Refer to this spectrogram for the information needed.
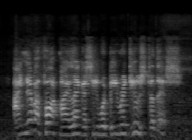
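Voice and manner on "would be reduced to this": ordinary talk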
